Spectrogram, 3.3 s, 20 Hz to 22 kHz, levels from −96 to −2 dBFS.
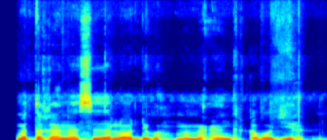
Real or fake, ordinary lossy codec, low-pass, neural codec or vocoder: real; none; none; none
